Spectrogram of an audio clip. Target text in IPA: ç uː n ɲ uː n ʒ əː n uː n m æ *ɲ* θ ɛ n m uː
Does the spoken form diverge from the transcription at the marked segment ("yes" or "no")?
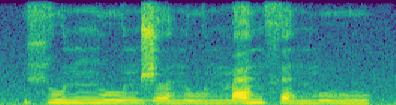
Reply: yes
